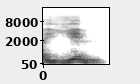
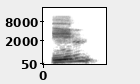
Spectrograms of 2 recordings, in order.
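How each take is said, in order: First: இன் said as "yin", with a "y" glide. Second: இன் as a clean "in", starting on the vowel; alif "in". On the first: Teacher showing how ya sounds, gliding "yin". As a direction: start இன் with a raised-tongue "y". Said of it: "யாவை வச்சா". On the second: Teacher showing how alif sounds, clean vowel-first "in". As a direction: say இன் with no "y" glide. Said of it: "அலிஃப் வச்சா". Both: Shown as a demonstration.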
